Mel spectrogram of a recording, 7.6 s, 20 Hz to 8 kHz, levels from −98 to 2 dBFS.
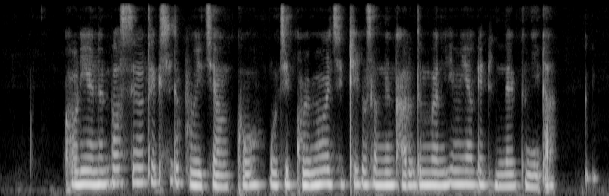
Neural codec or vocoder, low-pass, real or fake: codec, 32 kHz, 1.9 kbps, SNAC; 7.2 kHz; fake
